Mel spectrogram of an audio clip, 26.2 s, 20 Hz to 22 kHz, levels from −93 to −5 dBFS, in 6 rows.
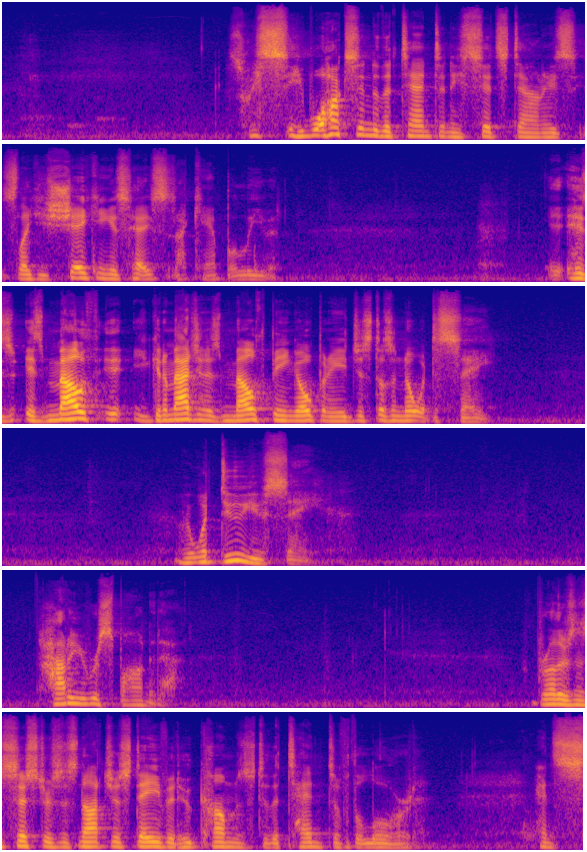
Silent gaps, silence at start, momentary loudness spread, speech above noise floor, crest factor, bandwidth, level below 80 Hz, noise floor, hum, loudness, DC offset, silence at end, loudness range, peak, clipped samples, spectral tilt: none; 1.7 s; 19 LU; 34 dB; 28 dB; over 20 kHz; -72 dBFS; -59 dBFS; none; -25 LUFS; under 0.1%; 0 s; 12 LU; 0 dBFS; under 0.1%; -3.5 dB/octave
